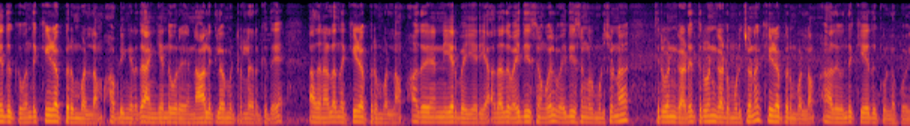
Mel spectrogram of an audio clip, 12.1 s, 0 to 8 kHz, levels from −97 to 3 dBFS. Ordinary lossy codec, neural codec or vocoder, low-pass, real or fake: none; none; 7.2 kHz; real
